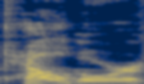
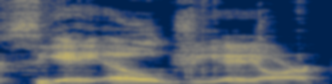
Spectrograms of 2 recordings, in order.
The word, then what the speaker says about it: Calgar: Well, it's actually pronounced Calgor, Calgar.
